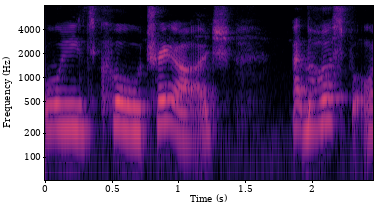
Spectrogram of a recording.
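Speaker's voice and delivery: ordinary talk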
